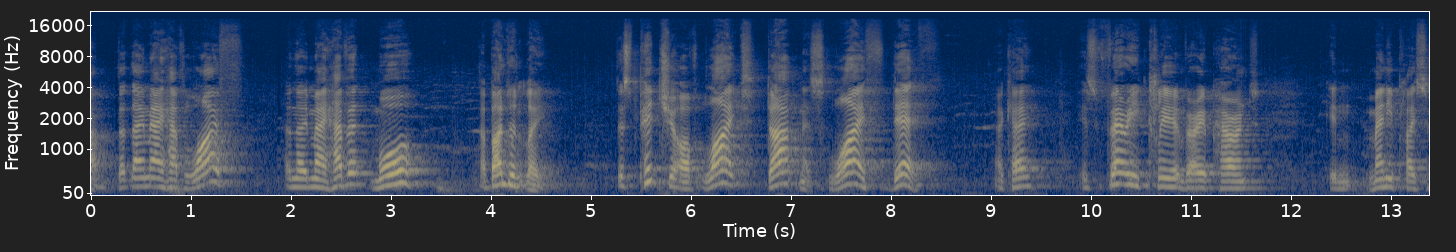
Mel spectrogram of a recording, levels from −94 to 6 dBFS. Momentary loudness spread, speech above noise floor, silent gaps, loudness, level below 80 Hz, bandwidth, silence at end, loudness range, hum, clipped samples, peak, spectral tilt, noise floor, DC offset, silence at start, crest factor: 17 LU; 31 dB; none; -29 LUFS; -74 dBFS; 19 kHz; 0 s; 3 LU; none; under 0.1%; -10 dBFS; -3 dB/octave; -61 dBFS; under 0.1%; 0 s; 20 dB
